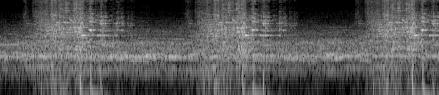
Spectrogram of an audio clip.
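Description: Window glass of government buildings shatters repeatedly as a group throws stones and other objects after a protest: three loud crashing bursts roughly every two seconds, each followed by tinkling shards falling, prominent with no voices.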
